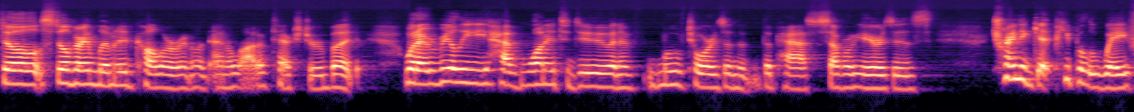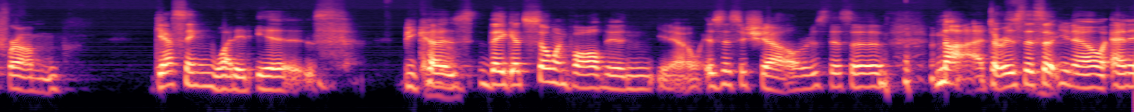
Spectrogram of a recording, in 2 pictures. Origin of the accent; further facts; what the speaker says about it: Maine, United States; now in Minneapolis, United States; Because I grew up in Maine. And then I moved to Minneapolis, where my brother lives, and we later moved my mom out there.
